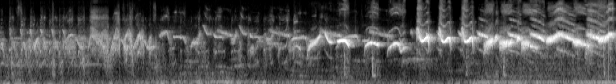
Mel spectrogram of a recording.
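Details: Caged Chinese hwamei sold as a wild-caught bird, singing a rich, varied warbling song of slurred whistled phrases that grows louder and higher after a few seconds, with faint background clatter.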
